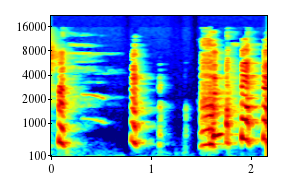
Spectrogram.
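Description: A man laughing hard in a quick run of repeated bursts, starting about one and a half seconds in, after a short high squeak about half a second in.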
